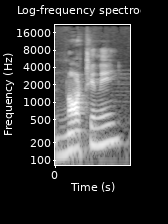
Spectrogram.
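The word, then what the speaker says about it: Ntini: খেলে সাউথ আফ্রিকার দলে, এন্টিনি খুব বিখ্যাত ছিল। উচ্চারণটা এন্টিনি বা এনগিডি না, উচ্চারণটা হচ্ছে নটিনি নগিডি, তার মানে লুঙ্গি নগিডি, মাখায়া নটিনি, এই এনক্রুমা না, উচ্চারণ হচ্ছে নক্রুমা, ঠিক আছে।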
